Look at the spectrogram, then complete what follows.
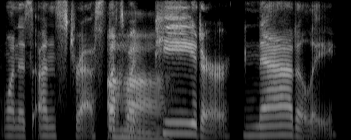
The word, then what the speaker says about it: Peter: The first vowel sound is stressed. The following vowel sound is unstressed. Will often change the T from a true T to a flap T. It sounds like a D sound like Peter.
